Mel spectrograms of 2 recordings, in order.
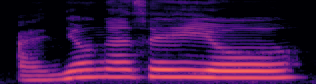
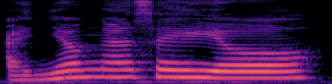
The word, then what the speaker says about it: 안녕하세요: iya ke dalam kata annyeonghaseyo sehingga menjadi ne annyeonghaseyo atau ye annyeonghaseyo. Yuk kita latihan.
